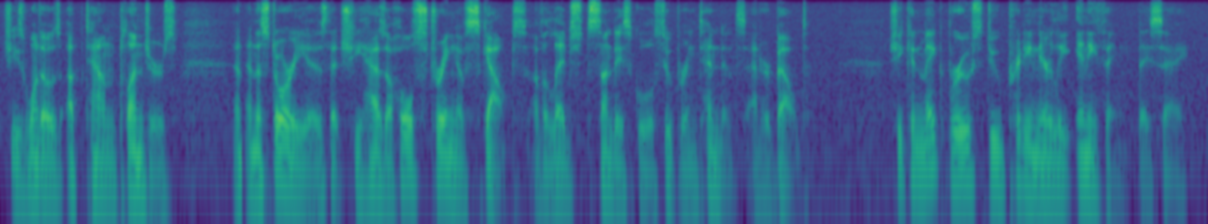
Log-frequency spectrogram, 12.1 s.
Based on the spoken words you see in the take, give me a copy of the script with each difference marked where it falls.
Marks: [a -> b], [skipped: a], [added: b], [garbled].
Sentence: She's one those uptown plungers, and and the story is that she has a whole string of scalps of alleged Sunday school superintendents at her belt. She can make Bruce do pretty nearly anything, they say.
She's one those uptown plungers, and and the story is that she has a whole string of scalps of alleged Sunday school superintendents at her belt. She can make Bruce do pretty nearly anything, they say.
